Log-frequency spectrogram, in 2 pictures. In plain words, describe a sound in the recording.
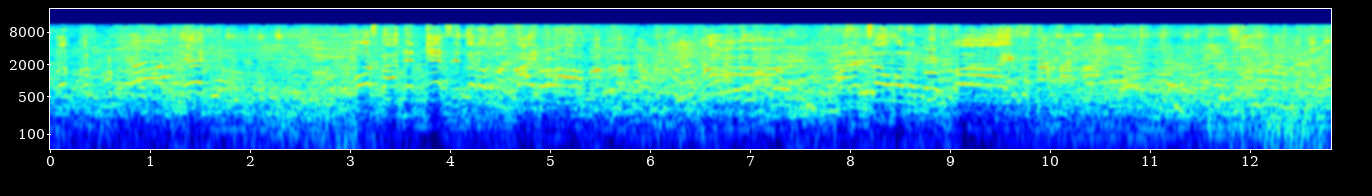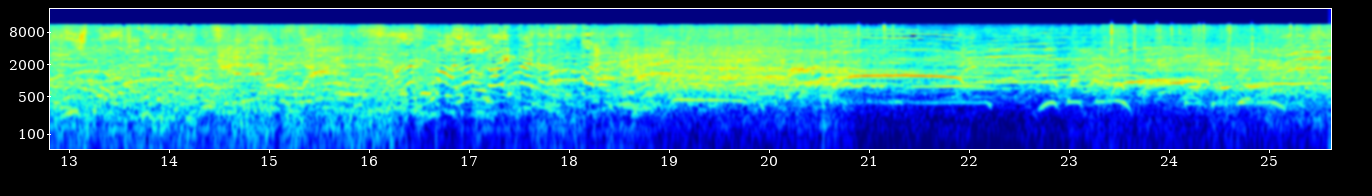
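Men shout and call to each other outdoors.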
